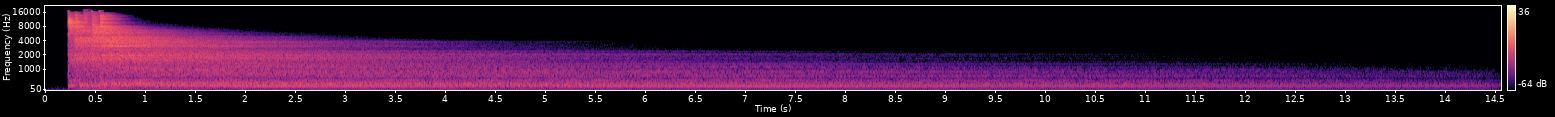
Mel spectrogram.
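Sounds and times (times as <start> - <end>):
suspenseful cymbal: 0.2 - 11.2.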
